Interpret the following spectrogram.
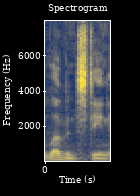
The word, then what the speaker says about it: Levenshtein: Brooks fan and you remember Young Frankenstein so lanstein is actually how you pronounce it but I say Leen just to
